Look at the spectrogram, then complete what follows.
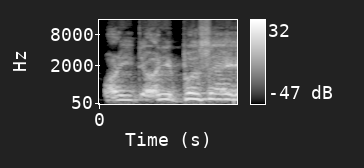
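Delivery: acted, very high, screaming, taunting yell. Retelling a riding partner screaming at them to roll through, imitating someone screaming. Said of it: "Like screaming at me to roll through".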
